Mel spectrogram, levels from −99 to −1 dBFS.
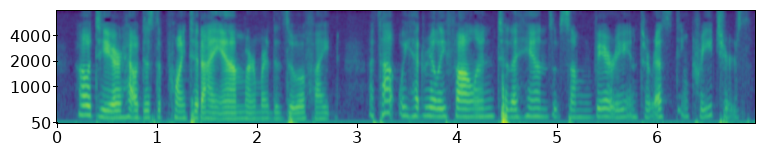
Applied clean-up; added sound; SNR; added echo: none; none; none; none.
